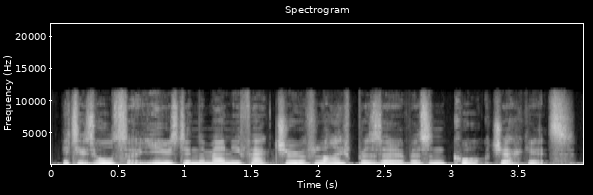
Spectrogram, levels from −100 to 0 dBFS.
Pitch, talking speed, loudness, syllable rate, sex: 105 Hz, 195 wpm, -17 LUFS, 5.5 syllables/s, male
